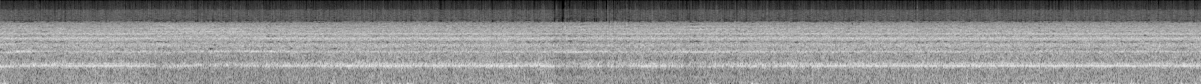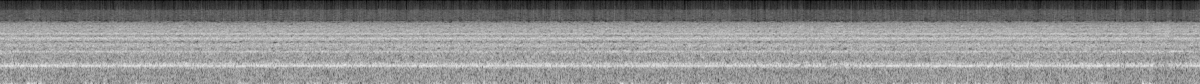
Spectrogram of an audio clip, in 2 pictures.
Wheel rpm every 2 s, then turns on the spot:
230, 230, 230, 230, 230, 230, 230, 230, 230, 230, 230, 240.
none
